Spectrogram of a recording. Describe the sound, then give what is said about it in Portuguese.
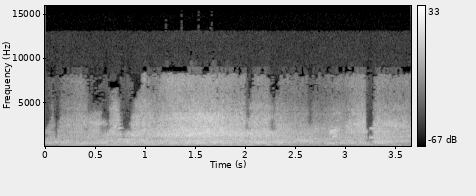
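A loud motorcycle engine roars steadily for a few seconds as a motorcycle passes by outside, with a broad, rough rumble that swells slightly in the middle and stays strong throughout. “repete, por favor, problemas com seu cônjuge, porque a moto passou em algum canto.”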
